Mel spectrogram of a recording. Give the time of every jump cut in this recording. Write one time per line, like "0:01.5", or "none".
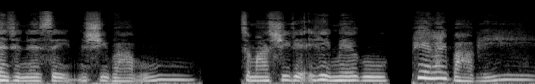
0:02.5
